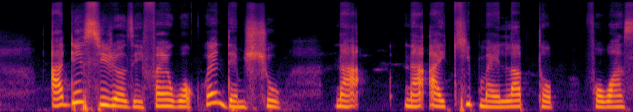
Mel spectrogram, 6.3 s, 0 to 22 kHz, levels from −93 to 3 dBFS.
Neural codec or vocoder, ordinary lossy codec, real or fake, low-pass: autoencoder, 48 kHz, 128 numbers a frame, DAC-VAE, trained on Japanese speech; none; fake; none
